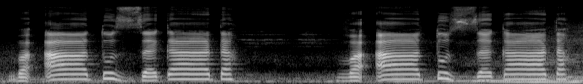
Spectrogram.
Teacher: وَآ کو کھینچا ایک الف کے برابر اور کا کو کھینچا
